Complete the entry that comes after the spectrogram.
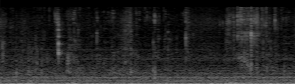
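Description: A person chewing food, with many short crisp clicks of chewing and a crisp bite into a sprig of fresh raw herb leaves near the end.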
